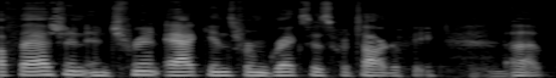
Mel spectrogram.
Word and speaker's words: Grexsys: and trent adkins from grexis photography uh is that the right way to say that that's correct i always was wondering like it was just brexit because there's the xys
